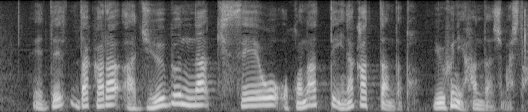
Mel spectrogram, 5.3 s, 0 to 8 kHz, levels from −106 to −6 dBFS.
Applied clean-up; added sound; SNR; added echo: none; none; none; none.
